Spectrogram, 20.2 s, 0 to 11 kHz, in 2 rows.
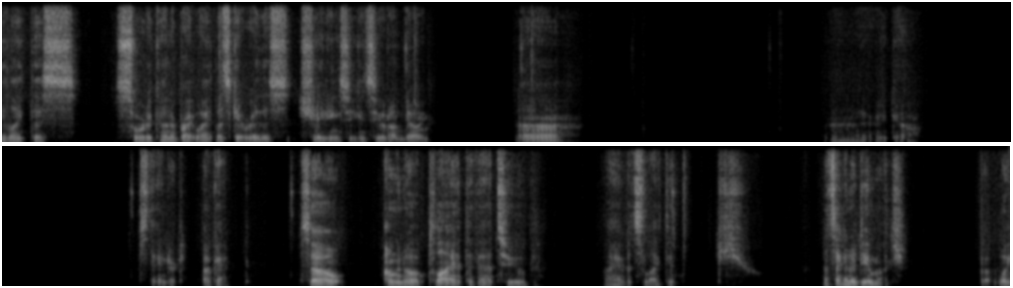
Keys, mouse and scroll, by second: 2.1-5.3 drag, 7.6 click, 9.8 click, 10.9 click, 12.1 click, 13.4 click, 17.1 click.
